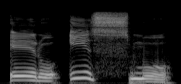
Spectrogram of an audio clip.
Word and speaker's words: heroísmo: Percebe que eu tenho um hiato aqui entre o O e o I. E este I tônico está ou sozinho na sílaba ou acompanhado da letra S. Recebe acento sim.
